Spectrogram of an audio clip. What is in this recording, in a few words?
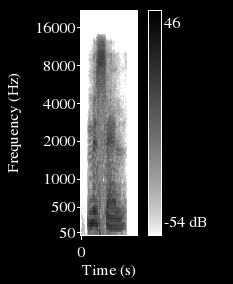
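"micelle", English, Indian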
